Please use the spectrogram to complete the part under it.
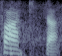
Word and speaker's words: FACTA: de faca, A de amor, C de casa. T de tatu, A de amor. Facta. O C de casa é mudo.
